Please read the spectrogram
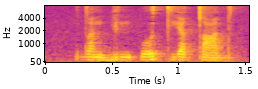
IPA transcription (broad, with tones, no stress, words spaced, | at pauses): dˤɤ˨nbʲɤ˨npo˨˦ tʲe˨dtˤa˨d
